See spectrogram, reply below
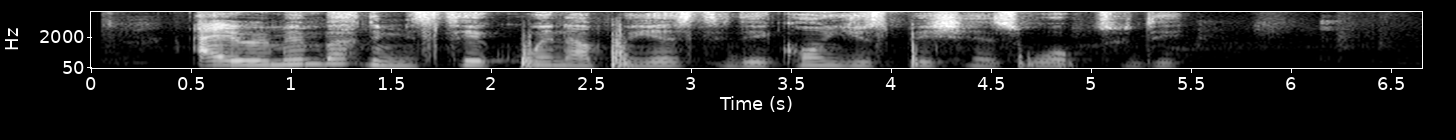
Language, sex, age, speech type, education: Nigerian Pidgin, female, 15-29, spontaneous, tertiary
